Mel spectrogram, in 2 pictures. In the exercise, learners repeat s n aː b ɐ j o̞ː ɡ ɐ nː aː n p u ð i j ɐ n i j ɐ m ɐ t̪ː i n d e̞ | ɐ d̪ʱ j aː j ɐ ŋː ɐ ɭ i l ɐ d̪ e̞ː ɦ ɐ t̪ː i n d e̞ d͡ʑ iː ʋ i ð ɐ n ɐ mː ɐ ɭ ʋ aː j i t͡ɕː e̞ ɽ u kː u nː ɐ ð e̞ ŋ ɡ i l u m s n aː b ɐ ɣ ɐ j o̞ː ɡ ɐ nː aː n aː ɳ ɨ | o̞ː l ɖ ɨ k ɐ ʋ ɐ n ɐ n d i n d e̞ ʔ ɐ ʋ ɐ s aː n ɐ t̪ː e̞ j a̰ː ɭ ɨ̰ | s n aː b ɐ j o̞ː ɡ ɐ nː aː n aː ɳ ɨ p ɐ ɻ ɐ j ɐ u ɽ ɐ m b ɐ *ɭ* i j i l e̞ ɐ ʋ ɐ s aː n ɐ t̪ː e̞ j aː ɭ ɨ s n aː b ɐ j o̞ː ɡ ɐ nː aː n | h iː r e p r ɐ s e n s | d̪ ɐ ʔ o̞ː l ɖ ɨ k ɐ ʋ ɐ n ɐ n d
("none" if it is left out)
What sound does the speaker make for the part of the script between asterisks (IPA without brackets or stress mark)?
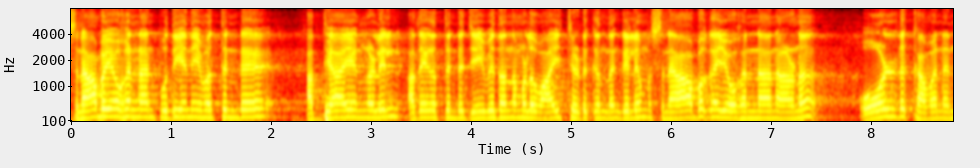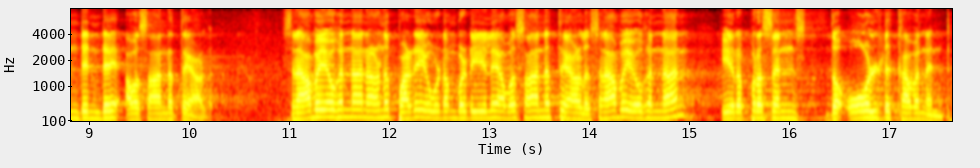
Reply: ɽ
